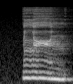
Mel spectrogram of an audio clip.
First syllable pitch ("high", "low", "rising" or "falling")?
falling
